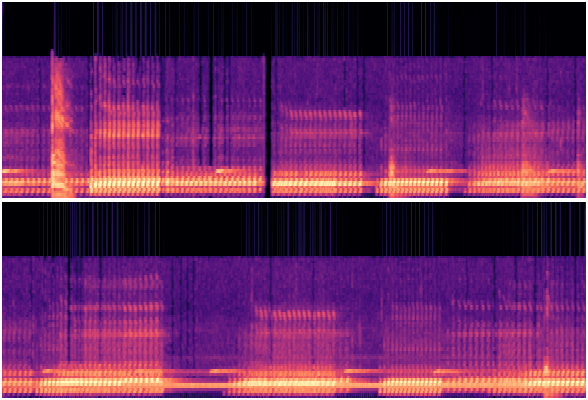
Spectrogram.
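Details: Frogs calling together in early June in upstate New York, with treefrogs, toads, peepers and green frogs named in the chorus. Rapid pulsed trills start and stop in bursts, a steady sustained trill runs underneath, and brief downward-sliding croaks recur throughout.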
